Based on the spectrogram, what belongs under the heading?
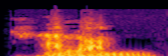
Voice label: welsh heart

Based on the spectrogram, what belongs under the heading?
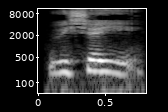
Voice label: marathi about

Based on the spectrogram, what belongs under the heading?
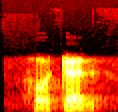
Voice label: "hotel", punjabi

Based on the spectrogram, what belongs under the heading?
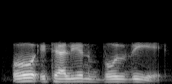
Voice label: she speaks Italian, punjabi

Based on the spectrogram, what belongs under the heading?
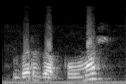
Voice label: "ambulance" Macedonian

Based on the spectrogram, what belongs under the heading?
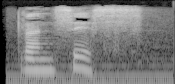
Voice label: "French", cebuano

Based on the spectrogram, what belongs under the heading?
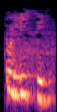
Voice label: police, afrikaans

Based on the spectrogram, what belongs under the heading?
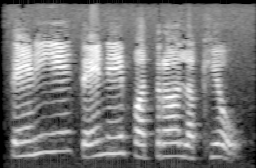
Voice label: gujarati she wrote him a letter

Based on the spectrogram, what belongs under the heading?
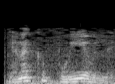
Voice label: tamil I dont understand

